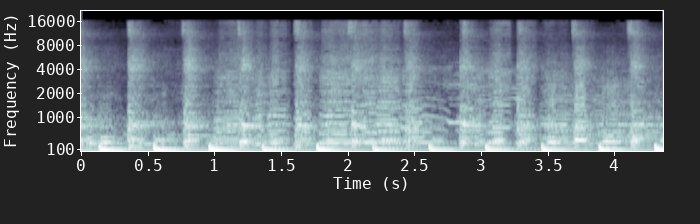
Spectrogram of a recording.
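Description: A live brass band playing: sousaphone bass notes on a steady, even beat under trumpets and saxophone, with bass drum, cymbal and snare strikes.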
